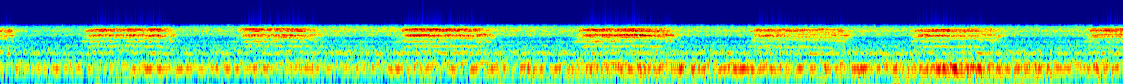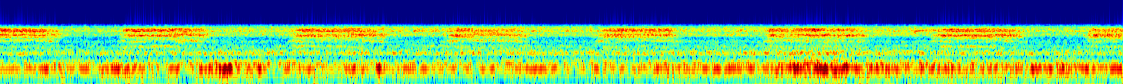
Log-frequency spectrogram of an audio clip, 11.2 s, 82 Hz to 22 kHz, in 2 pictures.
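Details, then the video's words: A crow at 2:44 am on the night of 13–14 April gives a long series of harsh, hoarse caws, about one each second at a steady pace, over a faint low rumble. "een kraai (2:44 uur) te horen"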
